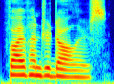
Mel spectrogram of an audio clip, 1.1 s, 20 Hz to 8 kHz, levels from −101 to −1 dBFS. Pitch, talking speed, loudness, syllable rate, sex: 220 Hz, 155 wpm, -16 LUFS, 4.9 syllables/s, female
